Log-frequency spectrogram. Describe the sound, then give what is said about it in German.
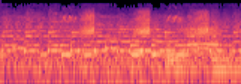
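A duck quacks several times in quick, uneven succession, its nasal honks fairly loud over a steady low background hum, with no talking; a duck such as the one Etienne and Joseph Montgolfier carried aloft with a rooster and a sheep in their hot-air balloon at Versailles. “Eine Ente, einen Hahn und einen Hammel.”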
